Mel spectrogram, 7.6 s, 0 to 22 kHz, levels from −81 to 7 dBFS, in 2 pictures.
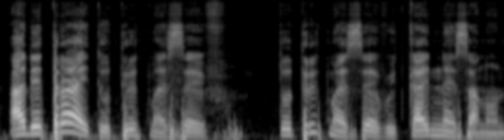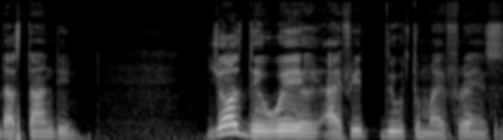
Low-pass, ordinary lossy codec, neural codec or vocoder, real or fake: none; none; none; real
